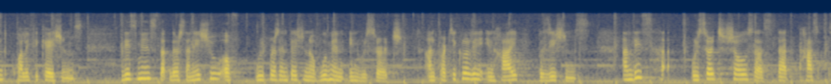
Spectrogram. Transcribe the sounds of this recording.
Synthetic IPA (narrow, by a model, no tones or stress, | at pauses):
ntkʰwalifikeʃɔ̃ns | ðismĩnzðat̪̚ðɛɹsãniʃuɔv | ɹipɹɛzɛ̃nt̪eʃɔ̃nɔvwĩmɛ̃nĩnɹisɛɹt͡ʃ | ʔə̰̃npaɾt̪ʰikjulaɾliʔɪ̃nhaj | pɔziʃɔ̃ns | ə̃nðis | ɹisɛɹt͡ʃʃoʊzʌsðat̪has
